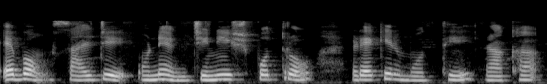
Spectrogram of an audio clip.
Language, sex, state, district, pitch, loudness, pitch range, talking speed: Bengali, female, Tripura, West Tripura, 210 Hz, -19 LUFS, 205-225 Hz, 75 wpm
